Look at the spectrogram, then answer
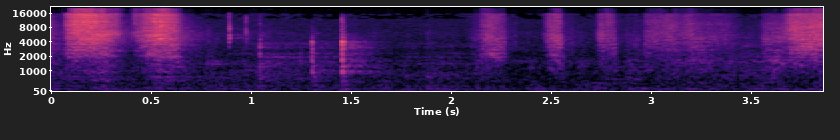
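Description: Soft, close brush strokes rub and swish across watercolor paper, wetting it while painting surf. The strokes come in short bursts and quiet scrapes, with no talking.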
